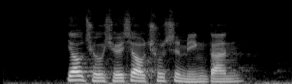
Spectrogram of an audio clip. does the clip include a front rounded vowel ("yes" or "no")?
no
